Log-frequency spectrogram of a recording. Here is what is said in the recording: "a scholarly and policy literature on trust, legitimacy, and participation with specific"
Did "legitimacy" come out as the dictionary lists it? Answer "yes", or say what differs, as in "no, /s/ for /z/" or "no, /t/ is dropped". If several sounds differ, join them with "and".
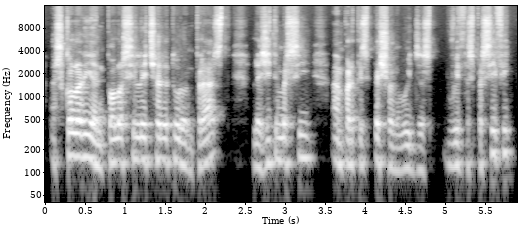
no, /ʒ/ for /dʒ/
